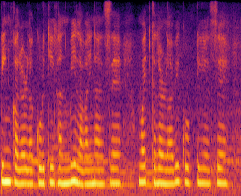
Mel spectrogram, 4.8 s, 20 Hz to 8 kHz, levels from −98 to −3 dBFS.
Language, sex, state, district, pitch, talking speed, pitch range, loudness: Nagamese, male, Nagaland, Dimapur, 220 Hz, 100 wpm, 215-230 Hz, -15 LUFS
